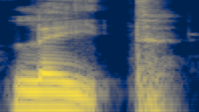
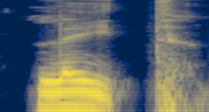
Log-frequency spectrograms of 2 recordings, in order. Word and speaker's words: late: hablas de llegar tarde la a de esta palabra se pronuncia como e y la e del final no se pronuncia solo late late y es hora de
